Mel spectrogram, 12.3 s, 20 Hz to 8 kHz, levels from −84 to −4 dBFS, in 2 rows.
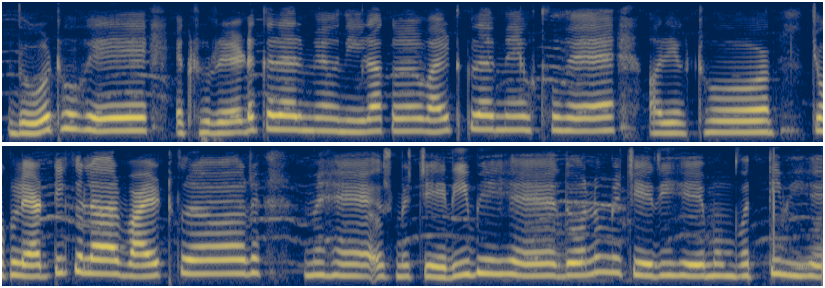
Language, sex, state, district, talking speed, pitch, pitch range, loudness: Hindi, female, Chhattisgarh, Sarguja, 180 wpm, 265 Hz, 240-285 Hz, -24 LUFS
